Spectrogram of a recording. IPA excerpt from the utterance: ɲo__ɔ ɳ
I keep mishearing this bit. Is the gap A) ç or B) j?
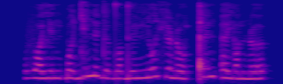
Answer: A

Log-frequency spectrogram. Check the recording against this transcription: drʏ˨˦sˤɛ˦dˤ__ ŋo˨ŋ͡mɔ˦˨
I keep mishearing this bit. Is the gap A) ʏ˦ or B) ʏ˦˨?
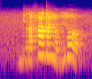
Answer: A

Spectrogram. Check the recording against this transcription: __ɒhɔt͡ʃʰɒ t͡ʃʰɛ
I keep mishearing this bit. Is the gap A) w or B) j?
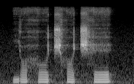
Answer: B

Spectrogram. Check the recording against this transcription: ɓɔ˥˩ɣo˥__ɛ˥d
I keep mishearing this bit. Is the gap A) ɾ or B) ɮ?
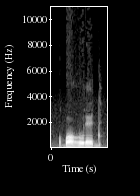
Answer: A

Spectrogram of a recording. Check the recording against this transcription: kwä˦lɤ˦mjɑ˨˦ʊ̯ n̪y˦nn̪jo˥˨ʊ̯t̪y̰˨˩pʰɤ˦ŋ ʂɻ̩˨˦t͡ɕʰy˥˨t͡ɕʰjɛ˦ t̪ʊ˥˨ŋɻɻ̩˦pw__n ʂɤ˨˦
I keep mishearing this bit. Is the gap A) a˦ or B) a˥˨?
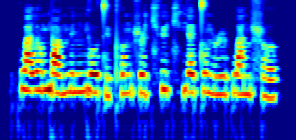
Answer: A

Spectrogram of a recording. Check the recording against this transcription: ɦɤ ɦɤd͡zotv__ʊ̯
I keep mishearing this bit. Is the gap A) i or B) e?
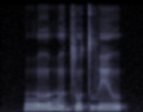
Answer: B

